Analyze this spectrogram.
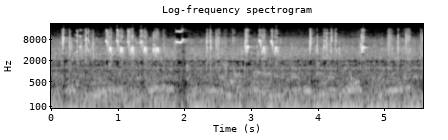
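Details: Sunbird known locally as kolibri ninja, singing vigorously: rapid, very high, thin twittering notes in quick bursts, with brief pauses between runs.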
